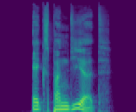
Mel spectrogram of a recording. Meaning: 1. past participle of expandieren 2. inflection of expandieren: second-person plural present 3. inflection of expandieren: third-person singular present 4. inflection of expandieren: plural imperative
- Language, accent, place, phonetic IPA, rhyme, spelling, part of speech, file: German, Germany, Berlin, [ɛkspanˈdiːɐ̯t], -iːɐ̯t, expandiert, verb, De-expandiert.ogg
